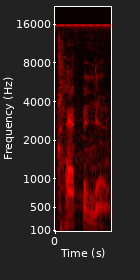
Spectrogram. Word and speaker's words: Coppola: So Tracy's dad says the way they pronounce that name is Coppola.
